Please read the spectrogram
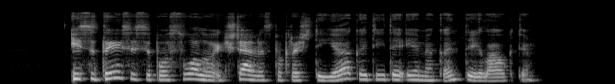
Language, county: Lithuanian, Šiauliai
